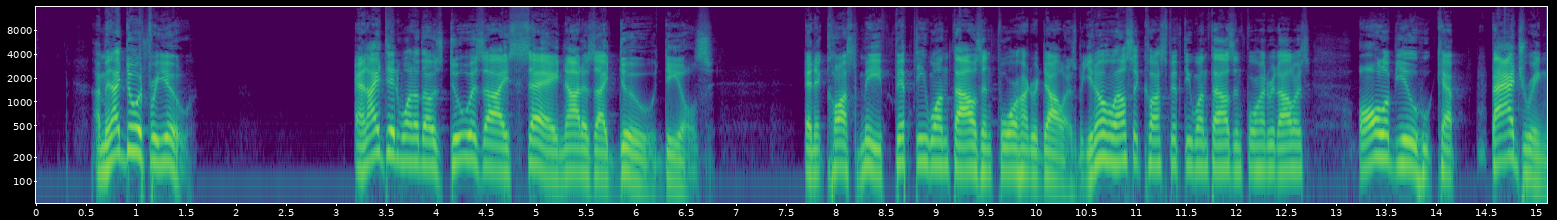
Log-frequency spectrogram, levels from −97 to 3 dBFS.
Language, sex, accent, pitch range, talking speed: English, male, American, 100-170 Hz, 165 wpm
